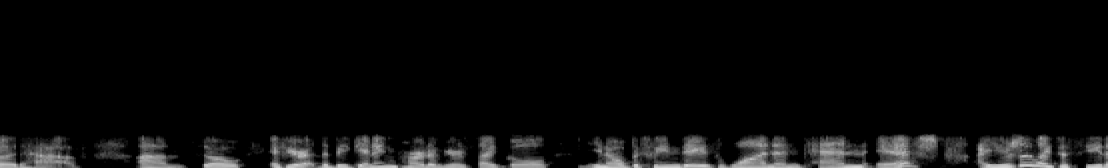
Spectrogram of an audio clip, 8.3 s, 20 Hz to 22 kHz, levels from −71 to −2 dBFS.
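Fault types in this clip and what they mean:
Opus voice compression: the whole clip goes through Opus's SILK speech coder squeezed into narrowband, so nothing survives above about 4.4 kHz. The speech comes out muffled, hoarse and a bit robotic from coarse excitation coding, which fits a bitrate around 8 kbps.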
